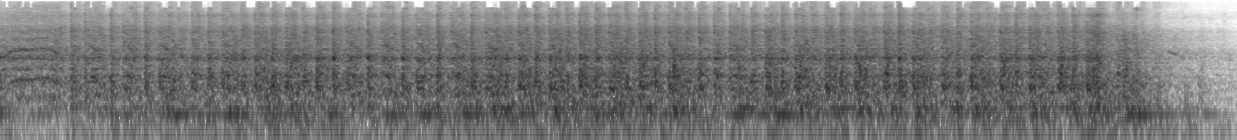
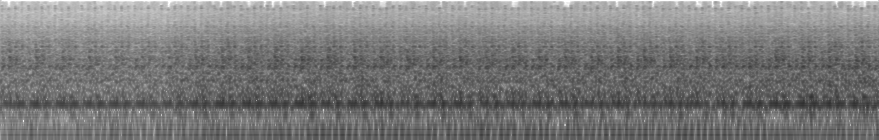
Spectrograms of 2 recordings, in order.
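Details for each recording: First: Alfa Romeo Giulietta diesel after rebuild, cranked with a sensor disconnected to circulate oil: steady rhythmic starter churning, about three compressions a second, never catching; cranks, no start, as intended. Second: Alfa Romeo Giulietta diesel after water pump failure rebuild (new genuine parts), coolant being bled with cap off, warming up: steady even diesel clatter, revs settling slightly, no misfire or hunting; healthy idle.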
